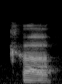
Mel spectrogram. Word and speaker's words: Cthulhu: He went and there was a newspaper interview, God, probably back in the 1930s or 40s, and he actually pronounced it out as Cthulhu.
